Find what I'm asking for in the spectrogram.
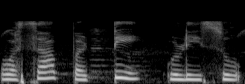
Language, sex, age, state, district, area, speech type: Kannada, female, 30-45, Karnataka, Tumkur, rural, read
